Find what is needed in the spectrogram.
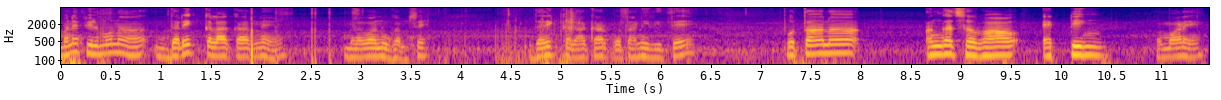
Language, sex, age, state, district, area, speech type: Gujarati, male, 45-60, Gujarat, Ahmedabad, urban, spontaneous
